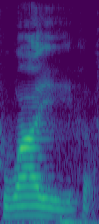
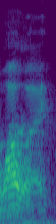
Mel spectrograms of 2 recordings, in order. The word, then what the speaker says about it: Huawei: Hawaii. Chinese network. Oh, Huawei. Huawei, yeah. Is that how you pronounce That's that how you shit?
